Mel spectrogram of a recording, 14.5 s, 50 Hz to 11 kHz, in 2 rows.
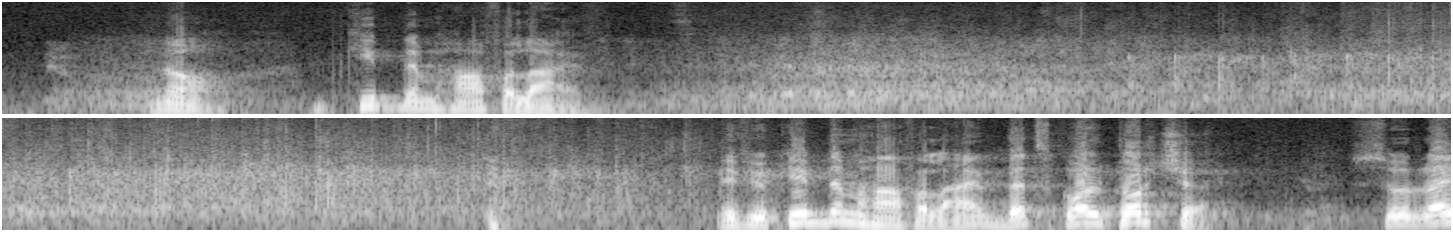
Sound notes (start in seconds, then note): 6.7 laughter/Applause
